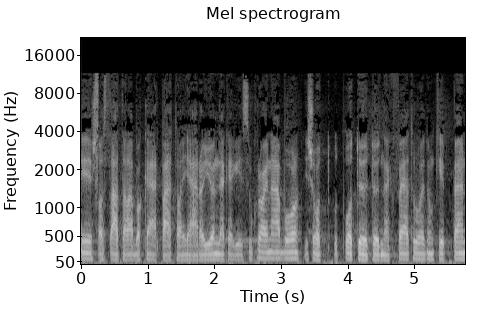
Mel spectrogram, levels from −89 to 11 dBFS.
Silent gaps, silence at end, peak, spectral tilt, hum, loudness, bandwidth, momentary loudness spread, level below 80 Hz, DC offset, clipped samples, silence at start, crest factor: none; 0 s; 0 dBFS; -5.5 dB/octave; none; -18 LUFS; 11.5 kHz; 5 LU; -38 dBFS; under 0.1%; under 0.1%; 0 s; 18 dB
